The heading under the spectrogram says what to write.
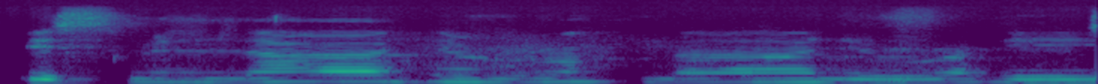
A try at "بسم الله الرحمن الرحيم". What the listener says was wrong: Same thing, empty mouth accent. Bismillah. Bismillah. Go loud. Loud. Bismillahi.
